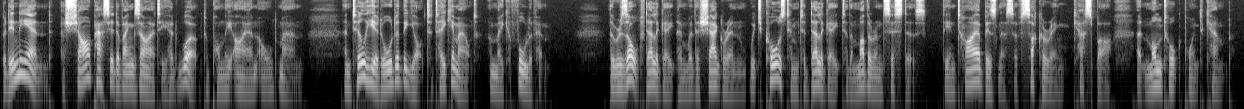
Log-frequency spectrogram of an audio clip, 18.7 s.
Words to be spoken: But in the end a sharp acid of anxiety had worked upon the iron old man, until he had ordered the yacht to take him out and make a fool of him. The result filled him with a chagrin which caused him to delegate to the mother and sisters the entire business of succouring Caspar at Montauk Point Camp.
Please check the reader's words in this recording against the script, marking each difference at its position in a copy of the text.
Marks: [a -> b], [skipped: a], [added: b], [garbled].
But in the end a sharp acid of anxiety had worked upon the iron old man, until he had ordered the yacht to take him out and make a fool of him. The result [filled -> delegate] him with a chagrin which caused him to delegate to the mother and sisters the entire business of succouring Caspar at Montauk Point Camp.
